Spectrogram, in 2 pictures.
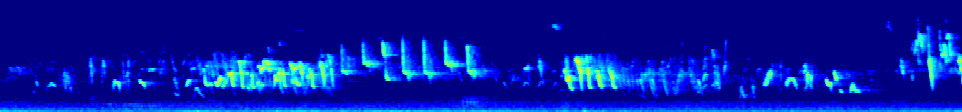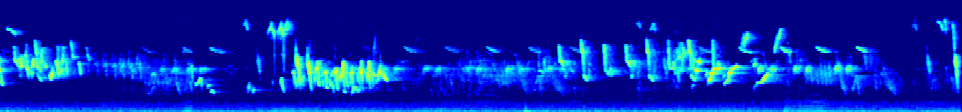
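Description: Faint chirping of small birds, coming in repeated bursts of a few seconds with quiet stretches between.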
